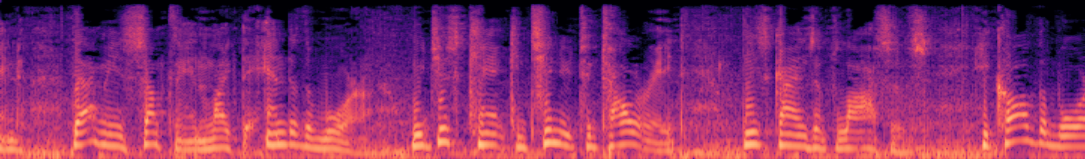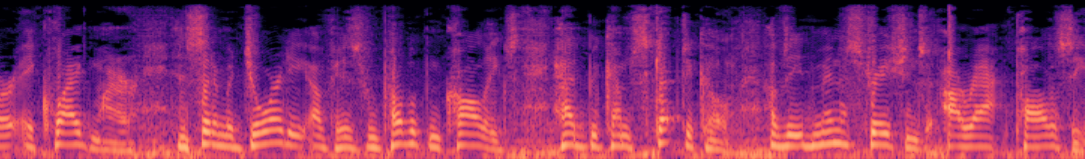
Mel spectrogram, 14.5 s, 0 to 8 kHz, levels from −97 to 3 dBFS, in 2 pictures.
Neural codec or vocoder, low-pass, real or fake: vocoder, 22.05 kHz, 80 mel bands, Vocos; 7.2 kHz; fake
